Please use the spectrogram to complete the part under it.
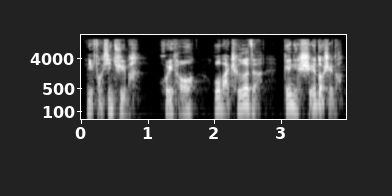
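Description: A man voicing a blunt, loud middle-aged street bike repairman who scoffs and talks bluntly in a storytelling recording. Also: medium pitch, big pitch swings, moderate pace, husky, heavily acted. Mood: earnest.

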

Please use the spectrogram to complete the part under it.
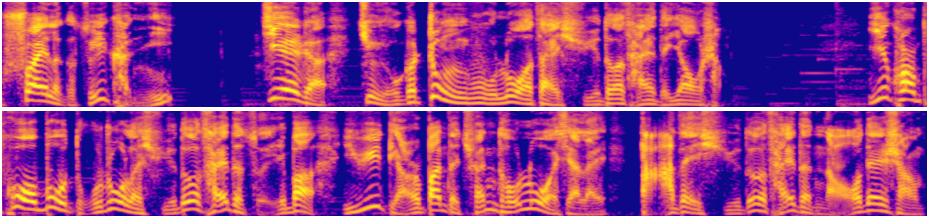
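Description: A man with a husky, slightly raised voice tells a story vividly, his pitch swinging widely from line to line. Soft music sits underneath the narration. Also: no room sound. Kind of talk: dramatic storytelling.

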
